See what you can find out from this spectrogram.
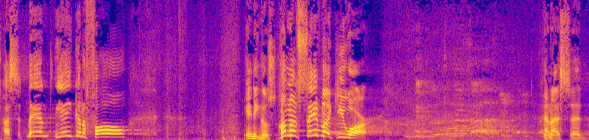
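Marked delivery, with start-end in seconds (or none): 0.3-1.6 high-pitched mocking reassurance; retold ribbing in a high voice; teasing. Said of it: "I started teasing him". 3.5-4.6 high, loud panicked protest; mock-terrified outburst, pitch way up; scared man. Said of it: "he was scared".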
